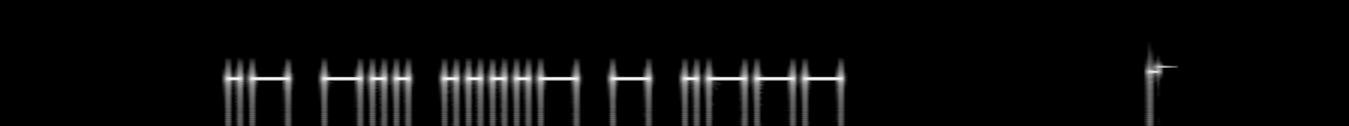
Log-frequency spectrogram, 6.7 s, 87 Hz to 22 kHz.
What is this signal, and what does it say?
Morse code, heard as a keyed tone, about 20 wpm, 700 Hz. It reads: AD4TJ
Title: Call Signs - 20wpm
